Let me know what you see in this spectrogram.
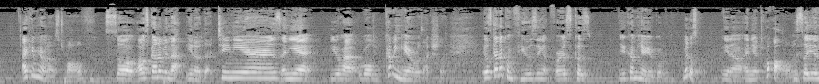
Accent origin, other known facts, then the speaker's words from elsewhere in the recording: Kenya; also born or lived in Ethiopia / Sudan / Uganda; now in Nebraska, United States; Well, I was born in Ethiopia. Mm-hmm. Originally I'm Sudanese. I grew up in Kenya and also lived in Uganda.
